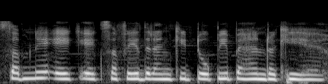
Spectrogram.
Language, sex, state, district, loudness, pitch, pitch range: Hindi, female, Uttar Pradesh, Lucknow, -12 LUFS, 255 Hz, 245-260 Hz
